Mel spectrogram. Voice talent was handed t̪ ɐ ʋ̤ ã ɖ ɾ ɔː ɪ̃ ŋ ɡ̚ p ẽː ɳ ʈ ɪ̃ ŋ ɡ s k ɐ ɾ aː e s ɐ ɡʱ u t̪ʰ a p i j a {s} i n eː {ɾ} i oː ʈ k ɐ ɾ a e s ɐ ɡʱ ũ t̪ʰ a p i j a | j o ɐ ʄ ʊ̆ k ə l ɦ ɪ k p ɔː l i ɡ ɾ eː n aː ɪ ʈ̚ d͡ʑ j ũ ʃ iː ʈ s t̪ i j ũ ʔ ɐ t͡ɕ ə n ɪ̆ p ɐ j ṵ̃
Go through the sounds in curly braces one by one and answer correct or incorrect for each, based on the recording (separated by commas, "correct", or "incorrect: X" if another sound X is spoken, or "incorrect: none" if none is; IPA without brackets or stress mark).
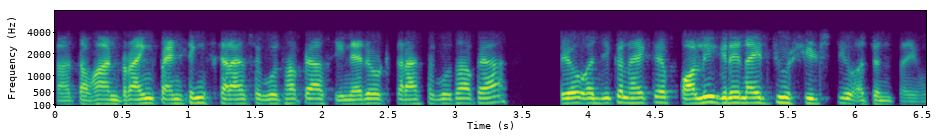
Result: correct, correct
